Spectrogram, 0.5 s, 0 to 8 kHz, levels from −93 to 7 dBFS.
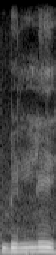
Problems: constant background noise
